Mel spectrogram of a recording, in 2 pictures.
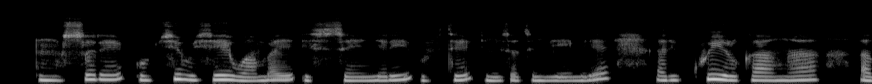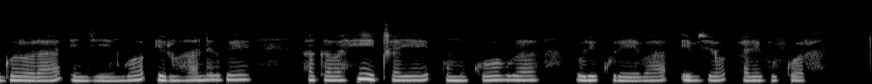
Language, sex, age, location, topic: Kinyarwanda, female, 25-35, Huye, health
